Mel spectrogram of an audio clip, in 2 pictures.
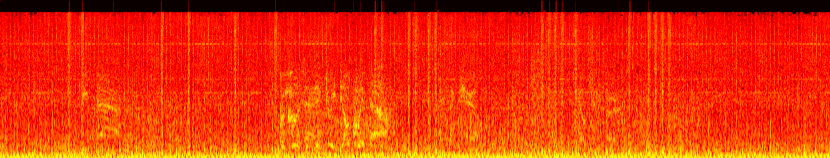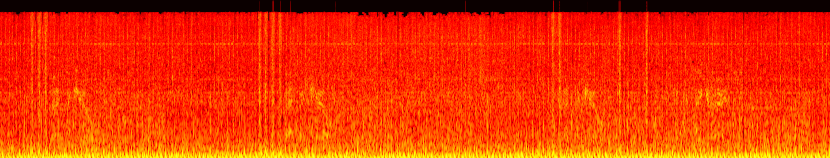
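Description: A helicopter engine drones with a steady low rumble.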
